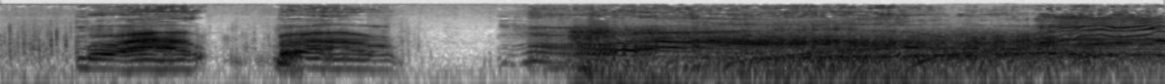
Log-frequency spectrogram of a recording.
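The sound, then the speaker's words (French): Totoro's growl from Miyazaki's animated film My Neighbor Totoro: two deep, drawn-out groaning growls, a short pause, then a long, loud, rumbling roar with swooping tones that swells and sustains to the end. “Le grognement de Totoro pour accueillir mon invité, puisque cette grosse bestiole adorable sera à l'honneur cet été.”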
